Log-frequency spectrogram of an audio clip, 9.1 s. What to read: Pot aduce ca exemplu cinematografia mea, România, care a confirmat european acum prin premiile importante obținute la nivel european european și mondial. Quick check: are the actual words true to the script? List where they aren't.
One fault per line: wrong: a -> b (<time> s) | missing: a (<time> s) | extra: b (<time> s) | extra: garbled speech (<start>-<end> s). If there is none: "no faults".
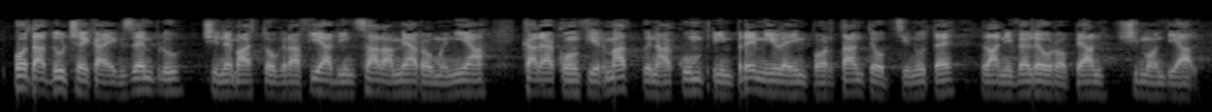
extra: din țara (2.5 s)
wrong: european -> până (4.7 s)
missing: european (8.3 s)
